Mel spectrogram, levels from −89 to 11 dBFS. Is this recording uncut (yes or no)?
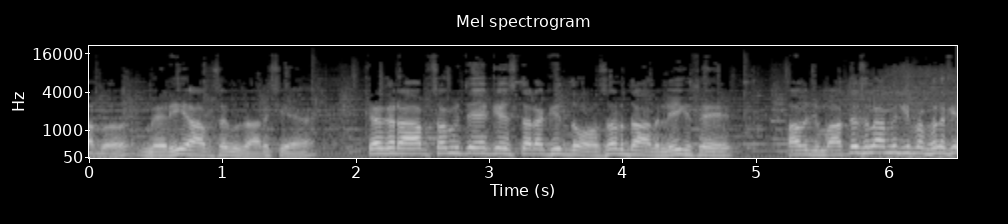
yes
